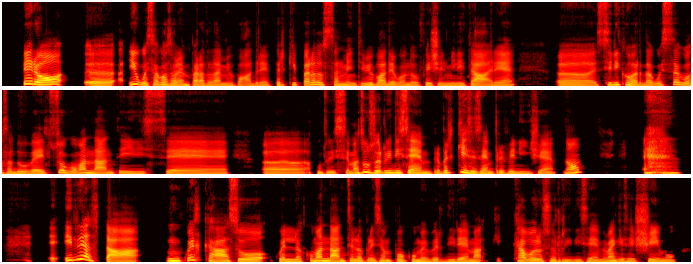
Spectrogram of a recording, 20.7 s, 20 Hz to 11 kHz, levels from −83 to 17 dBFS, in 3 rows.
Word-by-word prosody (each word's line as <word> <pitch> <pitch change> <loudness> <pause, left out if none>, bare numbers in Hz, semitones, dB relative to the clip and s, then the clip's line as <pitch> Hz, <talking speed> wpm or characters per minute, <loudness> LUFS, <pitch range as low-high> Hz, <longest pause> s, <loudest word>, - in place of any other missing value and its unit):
però, 305 -4 +9 0.2
uhm, 190 -1 +2
io 320 +4 +2
questa 235 +1 0
cosa 230 -4 +1
l'ho 190 - 0
imparata 190 0 -1
da 185 - -2
mio 180 -1 -6
padre, 165 0 -6
perché 220 +4 -6
paradossalmente 215 -5 -1
mio 225 - 0
padre, 205 -2 0
quando 185 -1 -5
fece 200 +1 -5
il 185 - -5
militare, 180 +2 -1 0.4
ehm, 195 -3 -1
si 235 +6 -3
ricorda 210 -6 +1
questa 195 +9 -3
cosa 205 -4 -2
dove 190 -1 -1
il 190 -1 -2
suo 275 +4 -2
comandante 200 -3 0
gli 190 -1 -4
disse, 185 +1 -8
ehm, 175 -1 -3 0.3
appunto 175 +2 -4
disse: 180 +1 -5
“Ma 195 - 0
tu 325 - +4
sorridi 240 -1 +4
sempre, 190 -6 +2
perché 255 +3 +3
sei 210 - +3
sempre 190 -1 -1
felice, 175 -3 -4
no?” 255 +9 0 1.5
Eh, - - -7
in 315 - +2
realtà, 190 - +5 0.3
in 240 -2 +6
quel 330 +6 -2
caso, 215 0 +2
quel 195 -4 -2
comandante 210 -2 +3
lo 195 - 0
prese 190 +4 -4
un 205 - -2
po' 205 +1 -3
come 200 -1 -3
per 185 -1 -6
dire: 185 +1 -3
“Ma 185 0 -3
che 210 - -22
cavolo 220 -2 +1
sorridi 180 -3 -6
sem 170 -1 -5
non 180 +3 -3
è - - +2
che 180 - -4
sei 170 -1 -5
scemo?” 165 -2 -4
195 Hz, 190 wpm, -22 LUFS, 180-220 Hz, 1.5 s, però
